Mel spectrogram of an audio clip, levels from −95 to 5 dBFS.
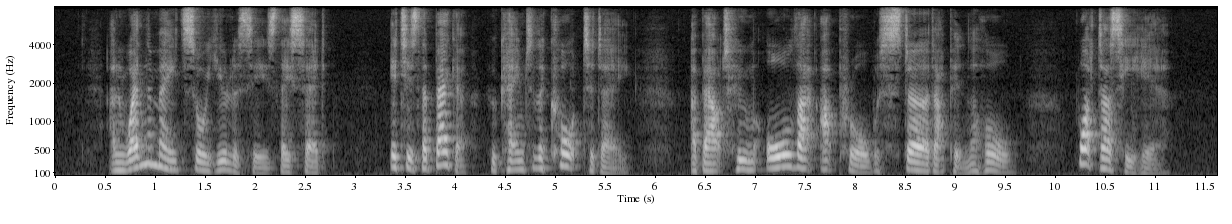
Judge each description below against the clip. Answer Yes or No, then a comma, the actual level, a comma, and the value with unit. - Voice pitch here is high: No, medium, 155 Hz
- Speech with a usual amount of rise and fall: No, wide, 6.0 semitones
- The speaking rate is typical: Yes, average, 175 wpm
